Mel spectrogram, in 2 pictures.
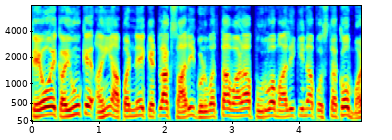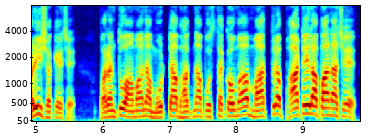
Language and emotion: Gujarati, angry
